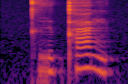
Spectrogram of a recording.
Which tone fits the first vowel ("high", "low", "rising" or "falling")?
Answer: low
